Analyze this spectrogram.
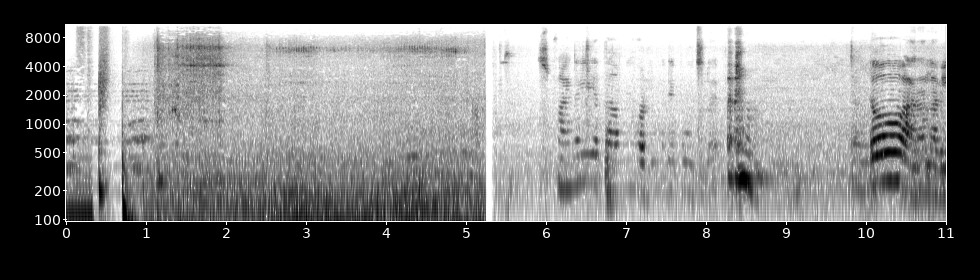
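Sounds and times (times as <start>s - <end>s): road traffic rumble: 1.0s - 5.8s.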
